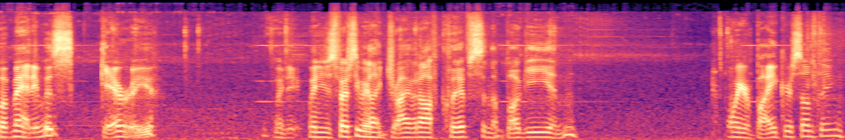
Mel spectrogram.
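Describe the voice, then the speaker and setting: In a put-on character voice, a man speaks loudly and raspily at a medium pitch and a moderate pace, with long, frequent pauses. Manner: loud, close to the microphone.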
